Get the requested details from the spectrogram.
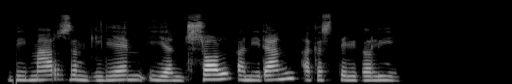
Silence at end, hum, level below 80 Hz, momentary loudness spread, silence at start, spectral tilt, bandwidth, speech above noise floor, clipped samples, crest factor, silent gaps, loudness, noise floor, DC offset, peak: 1.15 s; none; -72 dBFS; 11 LU; 0.1 s; -4.5 dB/octave; 11.5 kHz; 55 dB; under 0.1%; 20 dB; none; -26 LUFS; -81 dBFS; under 0.1%; -8 dBFS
